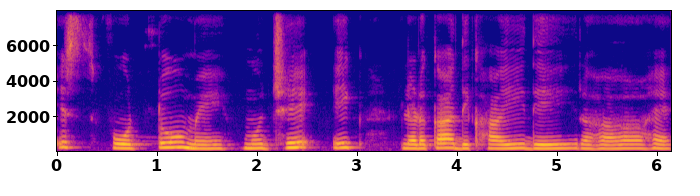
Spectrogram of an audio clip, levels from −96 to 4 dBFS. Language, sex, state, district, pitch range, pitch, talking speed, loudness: Hindi, female, Madhya Pradesh, Umaria, 220-260 Hz, 230 Hz, 100 wpm, -16 LUFS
